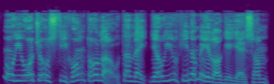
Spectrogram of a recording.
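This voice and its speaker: A woman's voice: on the high side, sing-song, brisk, no echo. A woman playing a dramatic, demanding boss with a pompous, theatrical manner in a comedic radio drama. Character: dramatic, demanding boss who talks in abstract riddles.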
